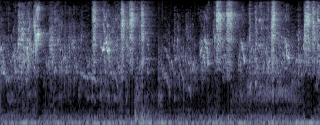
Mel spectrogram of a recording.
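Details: Budgerigars chattering as they sing and play: bursts of harsh high squawks and chirps in clusters, with a brief lull near the middle before the busy warble resumes.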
